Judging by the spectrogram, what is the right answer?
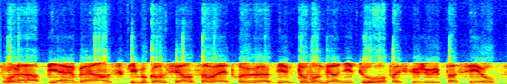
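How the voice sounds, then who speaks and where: A man talks casually over amateur radio in a lowish voice. His delivery is conversational, with some hesitation. The sound is narrow and phone-like, with clear hiss and static around it. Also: moderate pace. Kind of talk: casual ham radio contact.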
